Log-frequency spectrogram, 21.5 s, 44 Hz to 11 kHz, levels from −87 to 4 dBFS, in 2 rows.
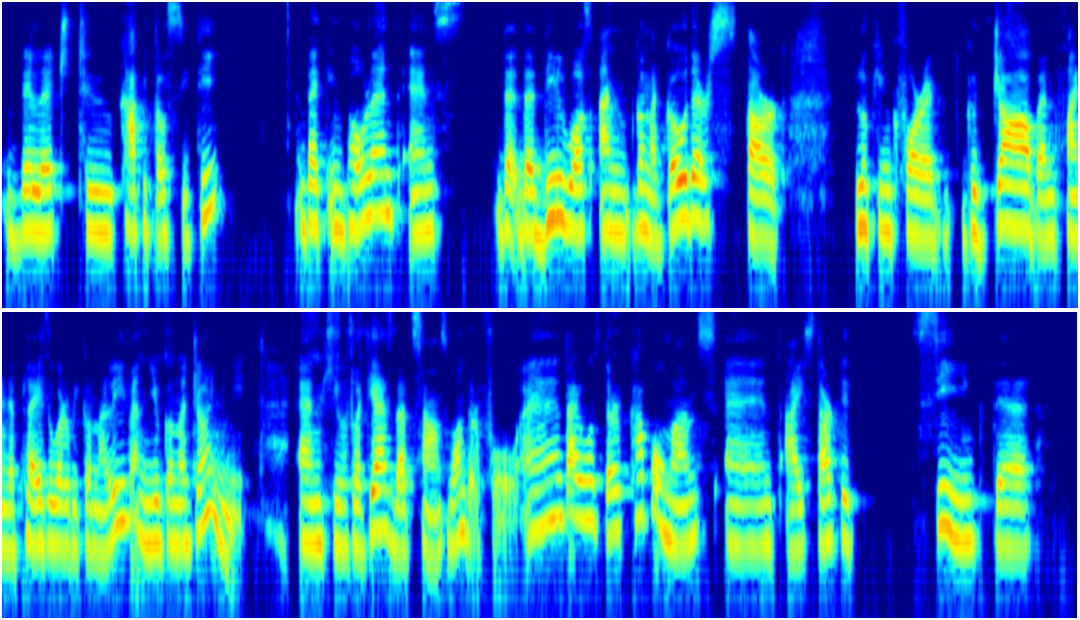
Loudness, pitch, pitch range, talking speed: -29 LUFS, 185 Hz, 170-215 Hz, 155 wpm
